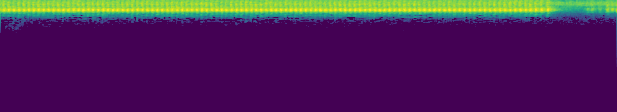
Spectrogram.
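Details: Grasshoppers give a constant, very high rapidly pulsed trill, then fall quieter for the final second before starting to pick up again; no music.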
